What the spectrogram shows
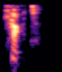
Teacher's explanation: palabra para poderla relacionar esta por ejemplo tenemos la palabra Cat veis que parece una a pegada a una e Pues justo ese es el sonido que hay una mezcla entre una a y una e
